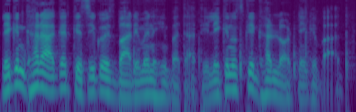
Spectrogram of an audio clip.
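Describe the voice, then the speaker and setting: A man's voice: low-pitched, animated, a little fast, a little mellow. A man narrating a scripted moral story as a storyteller.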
